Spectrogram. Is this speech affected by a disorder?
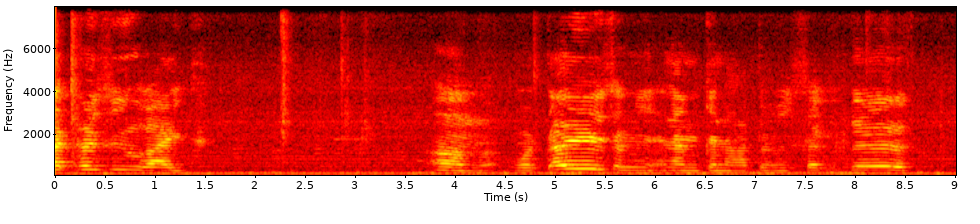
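Yes: cerebral palsy; affects legs.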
